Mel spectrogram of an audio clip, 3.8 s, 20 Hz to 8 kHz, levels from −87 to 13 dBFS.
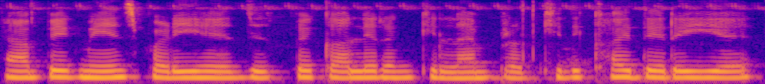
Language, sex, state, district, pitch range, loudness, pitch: Hindi, female, Uttar Pradesh, Lalitpur, 180-190 Hz, -13 LUFS, 185 Hz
